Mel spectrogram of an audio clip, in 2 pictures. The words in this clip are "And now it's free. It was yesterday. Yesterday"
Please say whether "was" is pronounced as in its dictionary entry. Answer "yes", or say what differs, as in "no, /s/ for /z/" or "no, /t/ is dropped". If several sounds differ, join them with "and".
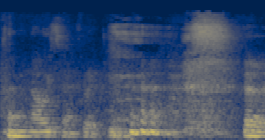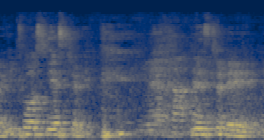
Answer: no, /s/ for /z/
